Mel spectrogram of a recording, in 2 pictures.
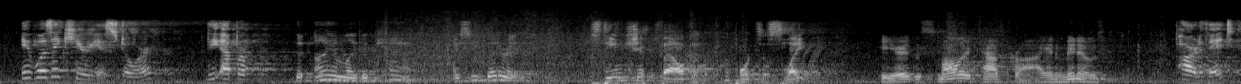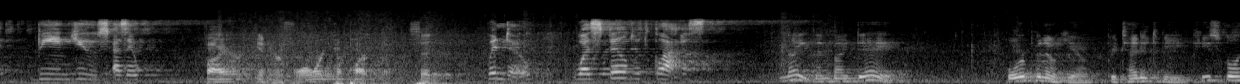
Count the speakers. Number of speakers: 4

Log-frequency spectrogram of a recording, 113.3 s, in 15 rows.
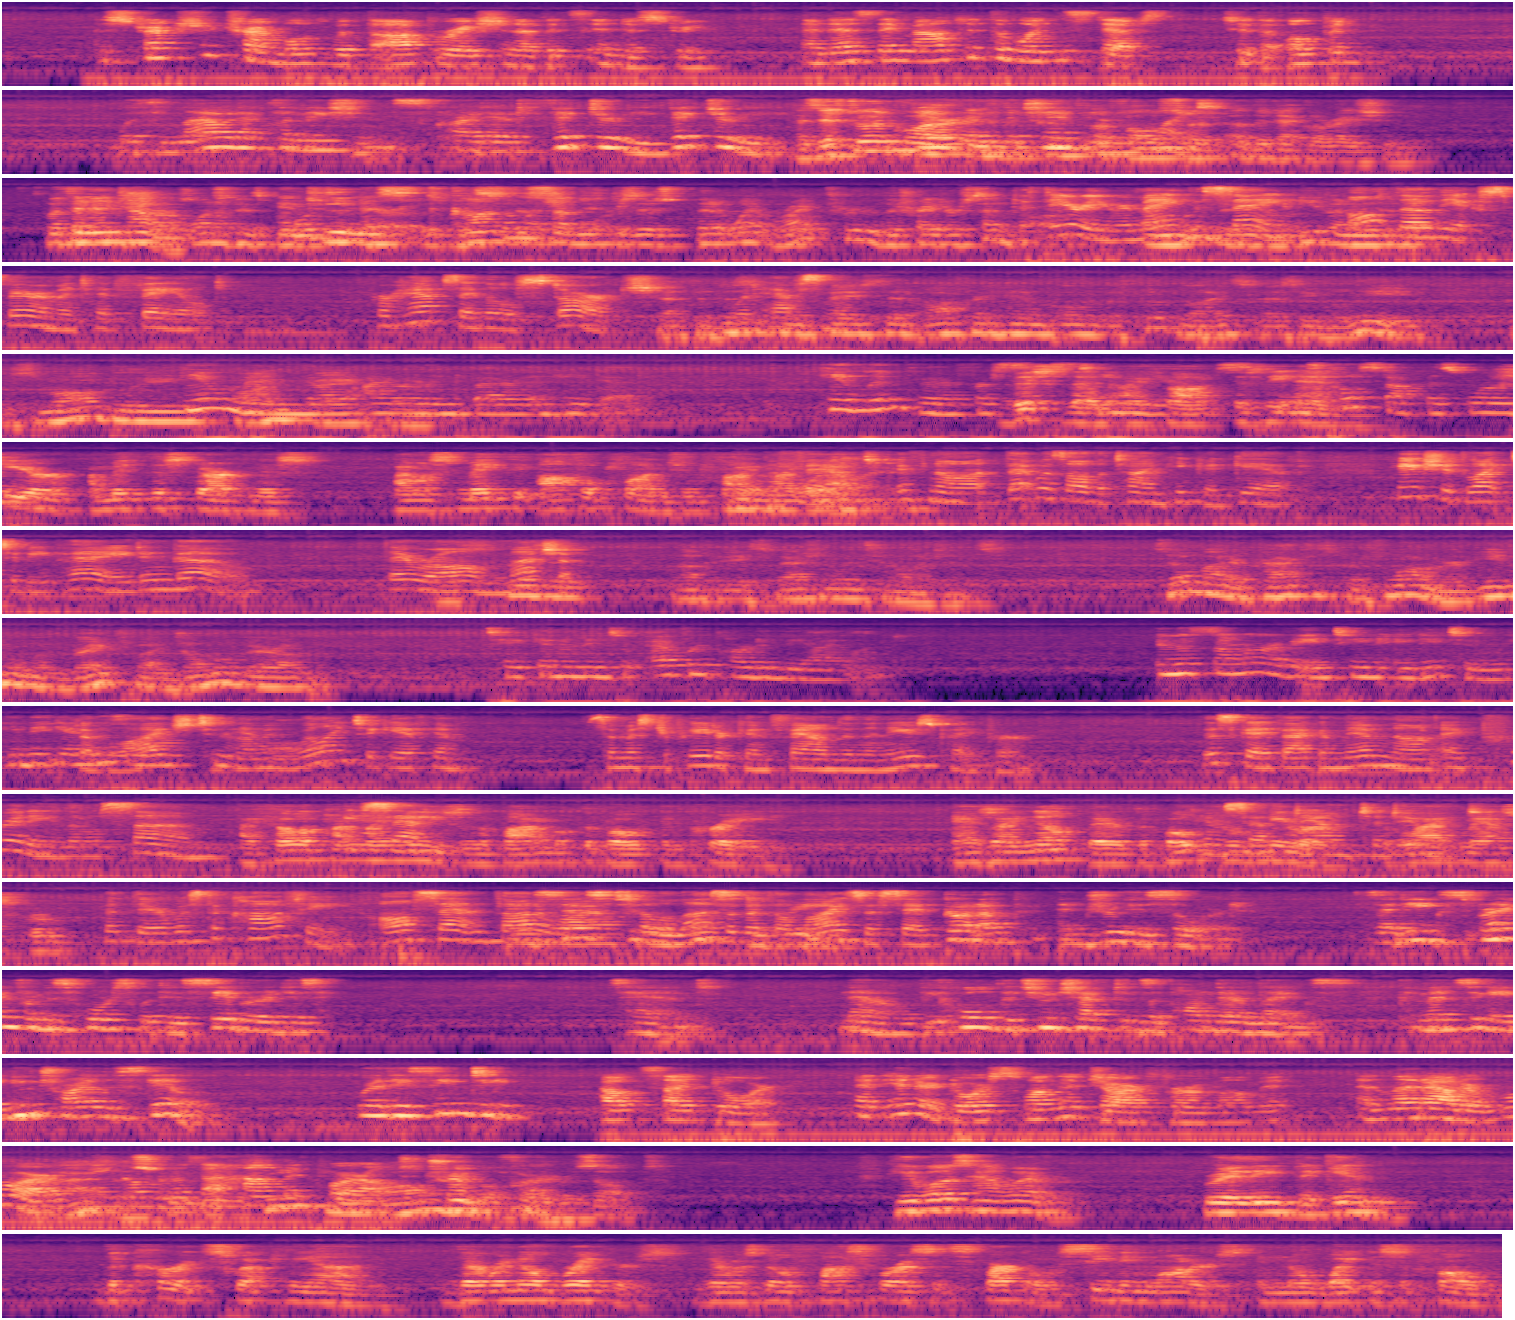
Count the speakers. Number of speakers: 8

